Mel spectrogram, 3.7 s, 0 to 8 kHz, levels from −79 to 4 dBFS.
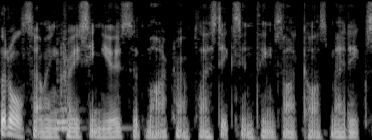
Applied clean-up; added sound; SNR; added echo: classical method spectral subtraction.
